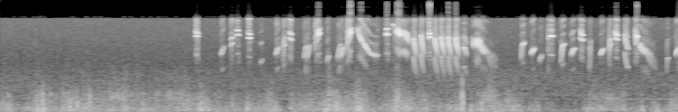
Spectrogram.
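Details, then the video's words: European goldfinch held in a cage for listening, singing confidently outdoors in winter amid fresh snow and gusting wind: after a rumbly windy start, a rapid run of bright, high chirps, liquid twitters and short buzzy trills. "Пение щегла - Голоса птиц. Щегол на прослушивании запел."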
